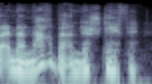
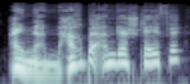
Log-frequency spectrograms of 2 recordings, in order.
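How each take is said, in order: First: Said in the usual way. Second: Astonished echo of what was just heard; startled exclamation. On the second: A narrator's reading. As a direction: echo it as a sudden, rising question. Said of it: "rief D'Artagnan".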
